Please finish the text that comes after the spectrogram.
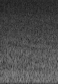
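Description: Water flowing in a stream, a steady close wash of broadband rushing noise without breaks or voices.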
